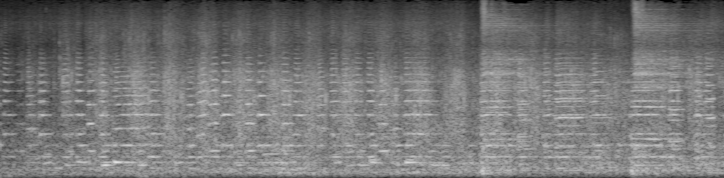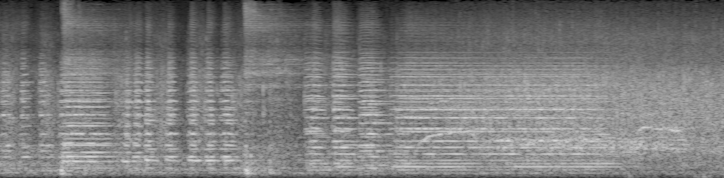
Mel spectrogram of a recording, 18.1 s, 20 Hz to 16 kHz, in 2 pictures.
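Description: A live brass fanfare rings out at Hanshin Racecourse before the start of the Osaka Cup horse race, in light rain, with bright sustained notes and rising phrases, then a crowd of about 8,400 Kansai fans bursts into loud, continuous applause that swells toward the end.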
